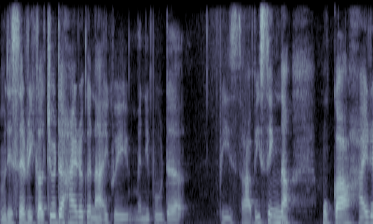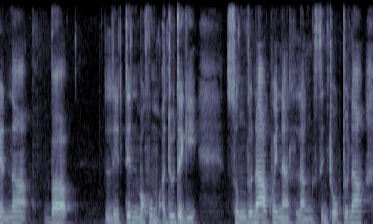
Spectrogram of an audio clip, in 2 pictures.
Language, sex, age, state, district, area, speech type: Manipuri, female, 30-45, Manipur, Imphal West, urban, spontaneous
